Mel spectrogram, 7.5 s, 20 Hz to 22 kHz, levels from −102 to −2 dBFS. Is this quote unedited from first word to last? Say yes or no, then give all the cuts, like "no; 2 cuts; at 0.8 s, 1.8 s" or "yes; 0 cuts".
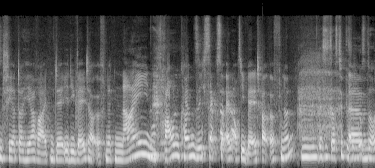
no; 1 cut; at 4.8 s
